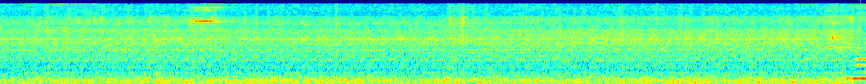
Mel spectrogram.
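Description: Train running along the track, heard from the front of the train: a steady running noise of engine and wheels. Near the end the train's horn starts to sound, a loud held tone.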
